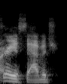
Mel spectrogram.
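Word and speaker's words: Yesavage: Because Trey Savage, I'm saying his name wrong. Yeah, All right. Trey Savage.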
